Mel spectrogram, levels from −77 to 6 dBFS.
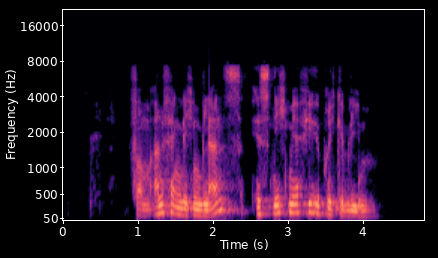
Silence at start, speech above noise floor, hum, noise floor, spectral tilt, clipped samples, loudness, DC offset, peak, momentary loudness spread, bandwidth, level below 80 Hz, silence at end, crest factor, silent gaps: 0.9 s; 67 dB; none; -82 dBFS; -5 dB/octave; under 0.1%; -16 LUFS; under 0.1%; 0 dBFS; 9 LU; 7.8 kHz; -52 dBFS; 0.65 s; 16 dB; none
